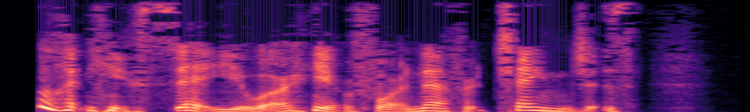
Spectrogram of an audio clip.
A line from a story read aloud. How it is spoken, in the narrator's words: she laughed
